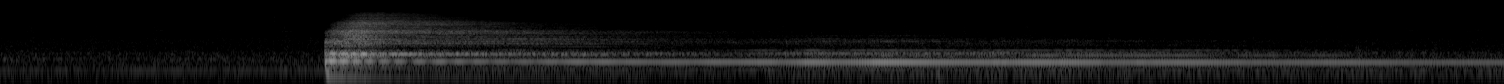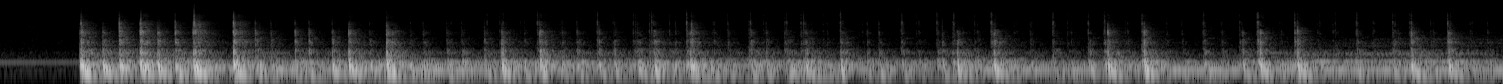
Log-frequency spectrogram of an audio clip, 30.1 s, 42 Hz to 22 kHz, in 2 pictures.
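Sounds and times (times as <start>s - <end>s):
loud drumbeats: 15.8s - 30.0s.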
